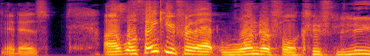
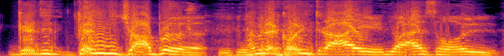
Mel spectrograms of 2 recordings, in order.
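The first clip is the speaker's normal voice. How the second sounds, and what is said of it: Poor imitation of another person's voice. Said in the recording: “That's a very terrible Arnold impersonation. Very terrible.”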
